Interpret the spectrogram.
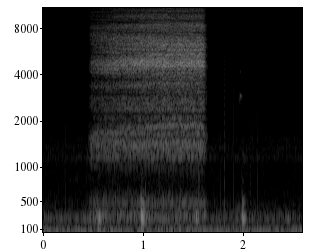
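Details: Inside a nest box where the male barn owl has brought a rodent for the female and chick, one sustained, harsh hissing screech over a second long, then faint shuffling.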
